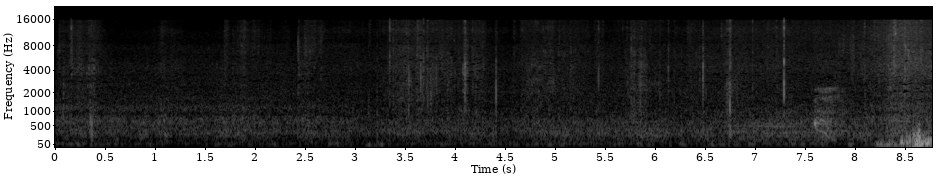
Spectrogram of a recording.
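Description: Faint scattered clicks and light rustles, a few sharp ticks a second in the latter half, with a low rumble rising near the end.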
